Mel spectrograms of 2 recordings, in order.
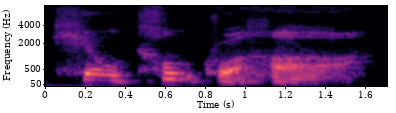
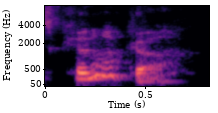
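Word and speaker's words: Kilconquhar: And you go, "How do I pronounce this? Kilconquaha." But no, it's not. It's Kanaka.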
